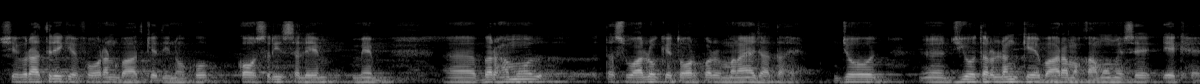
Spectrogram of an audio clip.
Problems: none marked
